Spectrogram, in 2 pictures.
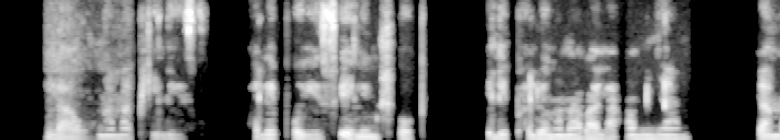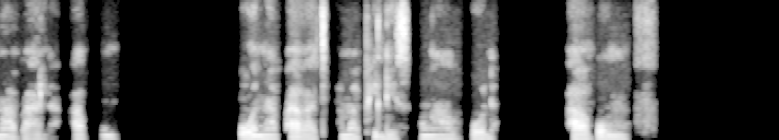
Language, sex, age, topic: North Ndebele, male, 25-35, health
